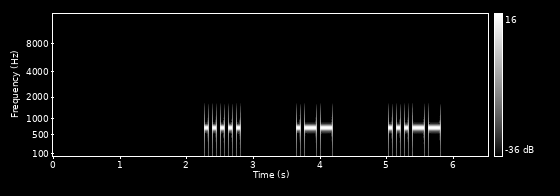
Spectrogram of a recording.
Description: Morse code, heard as a keyed tone, about 20 wpm, spaced as for 8 wpm, 700 Hz. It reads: 5W3
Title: 138 Lesson 23e - Letter f - Three Characters 20wpm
